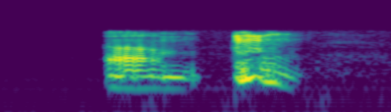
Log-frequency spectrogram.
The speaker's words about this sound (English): Wait a second while I cough a minute.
